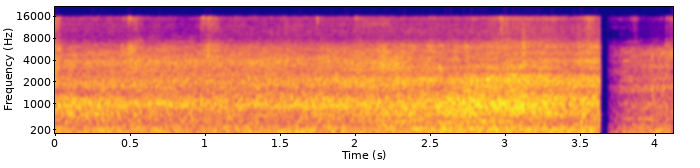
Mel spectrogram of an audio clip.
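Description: Steady street noise, mostly the rumble of passing road traffic, with no speech. Near the end it drops out abruptly for a moment.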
